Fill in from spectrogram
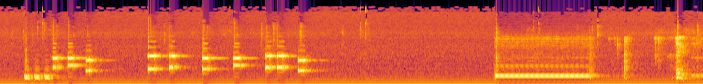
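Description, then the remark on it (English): Touch-tone keypad beeps as a phone number is dialed to call a public commenter during a Bethlehem City Council meeting, about ten quick paired tones in an uneven rhythm, then a long steady tone, all over a constant low electrical hum. “who I'll give a call to, and after that we'll open up the phone line to someone else who'd like to call in.”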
